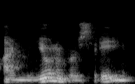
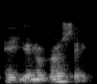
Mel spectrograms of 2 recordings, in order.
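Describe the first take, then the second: First: "an university" with an n before the y sound; mistaken article. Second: "a university" with no n before the y sound; correct article. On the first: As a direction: say "an university" wrongly, n running into "you". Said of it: "on ne dit pas". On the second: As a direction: say "a university" with "a" leading straight into "you". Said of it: "on dit". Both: Shown as a demonstration.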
